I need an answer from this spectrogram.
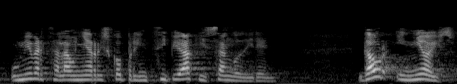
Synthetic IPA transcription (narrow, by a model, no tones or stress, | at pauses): uniβ̞e̞ɾt͡salaoɲarisko̞pɾint͡sipio̞akisaŋɡo̞ð̞iɾe̞n | ɡawɾiɲo̞js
